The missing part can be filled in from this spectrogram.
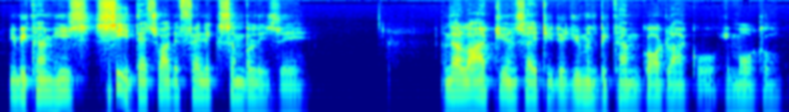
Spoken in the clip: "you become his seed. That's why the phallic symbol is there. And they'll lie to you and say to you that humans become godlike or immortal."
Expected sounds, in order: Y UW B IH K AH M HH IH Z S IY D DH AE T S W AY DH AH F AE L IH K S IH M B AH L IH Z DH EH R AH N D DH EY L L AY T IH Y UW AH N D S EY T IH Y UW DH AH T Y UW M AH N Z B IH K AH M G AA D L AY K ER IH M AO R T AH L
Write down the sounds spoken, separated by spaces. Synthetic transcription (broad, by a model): Y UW B IH K AH M HH IH Z S IY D DH AE T S W AY DH AH F AE L IH K S IH M B AH L IH Z DH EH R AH N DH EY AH L AY T IH Y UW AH N S EY T IH Y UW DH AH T Y UW M AH N Z B IH K AH M G AA D L AY K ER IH M AO R T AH L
